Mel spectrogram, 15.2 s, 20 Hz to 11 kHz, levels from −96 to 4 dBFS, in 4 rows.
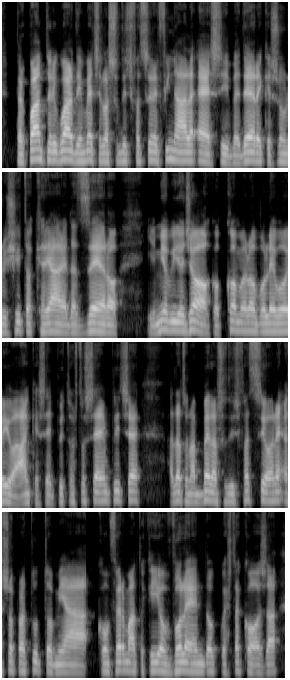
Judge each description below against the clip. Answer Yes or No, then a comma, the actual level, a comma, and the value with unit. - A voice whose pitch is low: Yes, low, 120 Hz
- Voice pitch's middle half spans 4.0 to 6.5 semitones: No, narrow, 2.5 semitones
